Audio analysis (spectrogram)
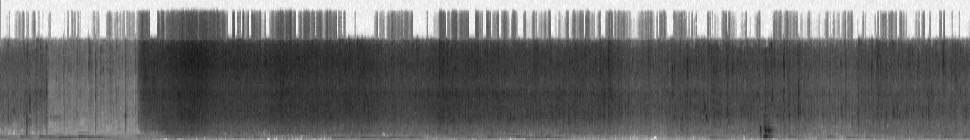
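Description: A paste of ginger, green chili and tomato hits tempered oil for a pointed gourd and prawn curry and bursts into a sudden loud sizzle. The frying then settles into a steady hiss, with one sharp clink near the end.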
